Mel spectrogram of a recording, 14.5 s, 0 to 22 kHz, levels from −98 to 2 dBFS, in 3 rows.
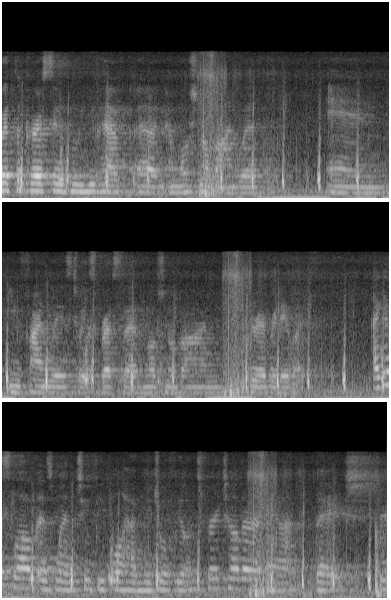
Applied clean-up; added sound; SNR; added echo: none; Frog; 2 dB; reverberation time 1.8 s.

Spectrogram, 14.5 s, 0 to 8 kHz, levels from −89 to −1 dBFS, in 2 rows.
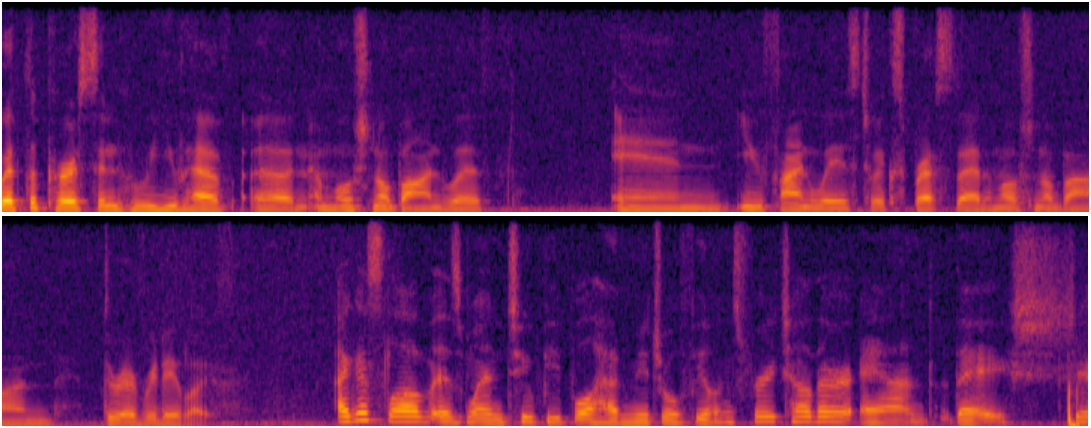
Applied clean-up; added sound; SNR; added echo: none; none; none; none.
